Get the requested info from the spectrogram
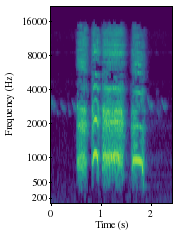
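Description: A junglefowl crows once in four quick, harsh, clipped parts, the third long and steady, all over in under two seconds; a faint high buzz sits behind it.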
